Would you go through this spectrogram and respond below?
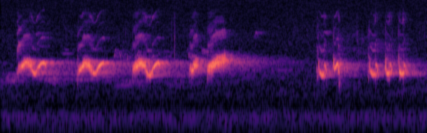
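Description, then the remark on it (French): A song thrush sings loud and clear in the countryside, repeating a bright whistled phrase three times, then moving to a new phrase delivered in quick repeated bursts. “Dans la campagne, tôt le matin ou tard le soir, on entendra la grive musicienne.”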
